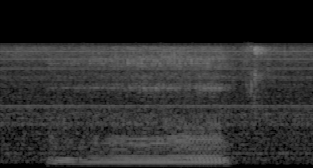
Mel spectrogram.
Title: morning snore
